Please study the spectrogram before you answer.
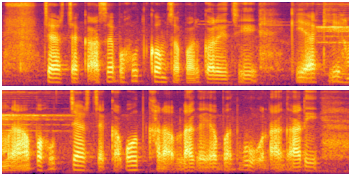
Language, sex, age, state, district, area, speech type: Maithili, female, 30-45, Bihar, Araria, rural, spontaneous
